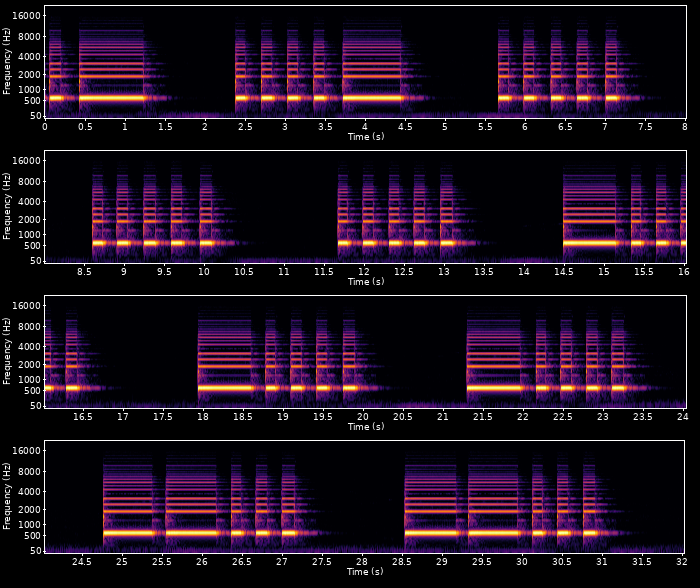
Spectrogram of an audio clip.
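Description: Morse code practice tone keyed in dits and dahs: one short group of characters, about two seconds long, sent over and over with a pause of about a second between repeats, nine times in all. A steady medium-pitched beep that starts and stops cleanly with each element.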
